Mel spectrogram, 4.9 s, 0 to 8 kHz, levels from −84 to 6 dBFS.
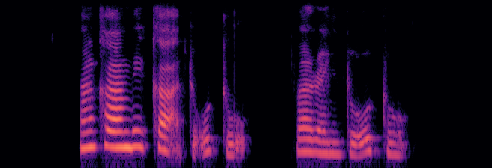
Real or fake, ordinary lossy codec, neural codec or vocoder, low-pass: fake; Opus, 32 kbps; codec, 16 kHz, 2 kbps, FunCodec, trained on Chinese and English, 25 frames a second; 7.2 kHz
